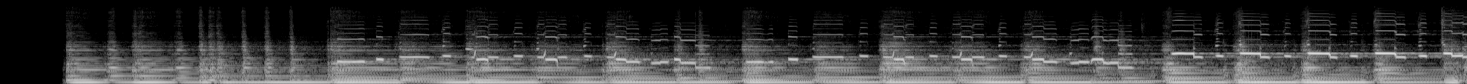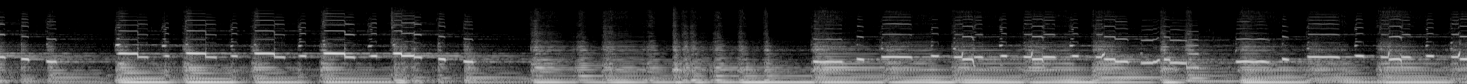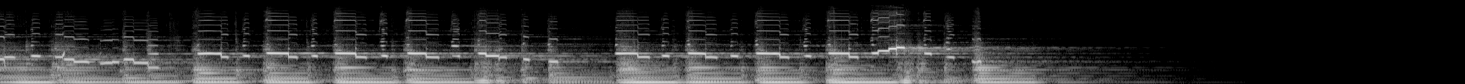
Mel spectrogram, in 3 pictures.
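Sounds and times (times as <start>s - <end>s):
duduk: 0.6s - 40.8s.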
